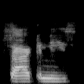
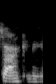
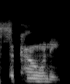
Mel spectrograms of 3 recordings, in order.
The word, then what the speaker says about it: Saucony: Saucony's, and now we know it's pronounced Saucony. I always said Saucony, but now we know it's Saucony.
